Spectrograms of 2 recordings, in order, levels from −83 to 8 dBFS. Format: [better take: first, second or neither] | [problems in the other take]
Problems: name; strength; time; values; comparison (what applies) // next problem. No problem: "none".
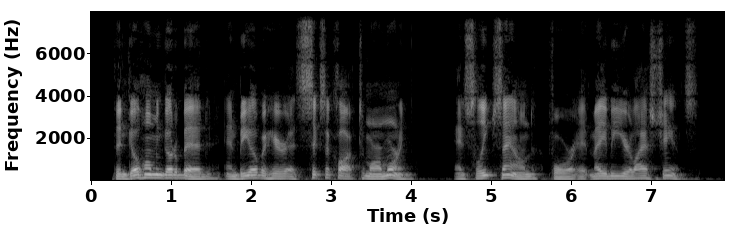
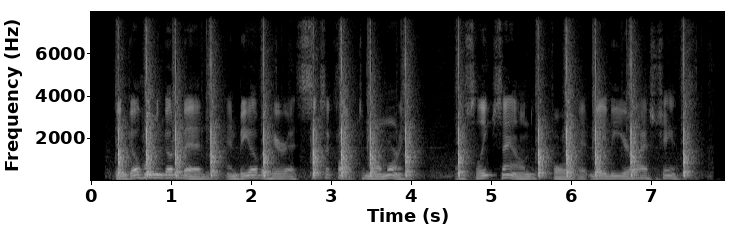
first | background sound (Domestic sounds, home sounds); 4 dB above the speech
